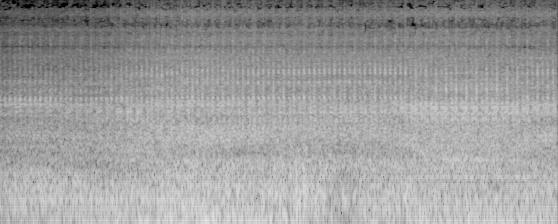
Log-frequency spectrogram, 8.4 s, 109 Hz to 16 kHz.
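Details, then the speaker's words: Ford 6.0 Powerstroke diesel, ZF6 manual, likely ex-fleet, 155,000 miles: steady idle diesel clatter with a slightly uneven beat every few strokes; small injector misfire, no blow-by. "It does have a small injector misfire, which is why we're getting it so cheap."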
